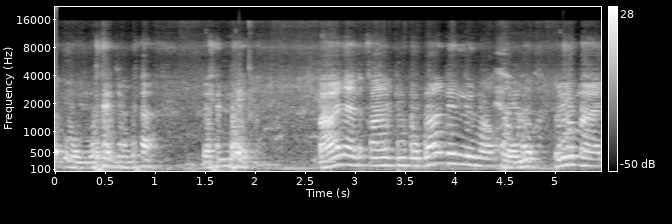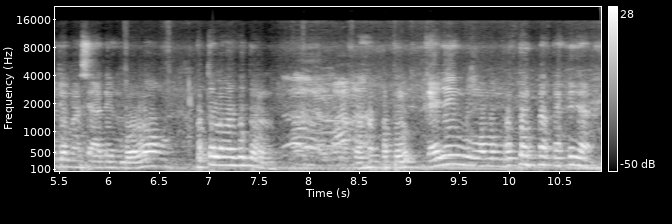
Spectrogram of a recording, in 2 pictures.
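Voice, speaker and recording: A man giving an informal sermon as a religious teacher, asking questions and answering them himself. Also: on the high side. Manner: conversational, asks and answers his own questions. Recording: echoey room from far off, noisy.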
